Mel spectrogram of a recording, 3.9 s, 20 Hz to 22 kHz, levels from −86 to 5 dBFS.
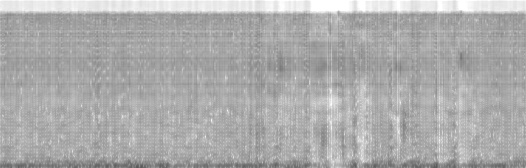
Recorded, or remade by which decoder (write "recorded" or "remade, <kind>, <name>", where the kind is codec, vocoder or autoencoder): remade, vocoder, BigVGAN v2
